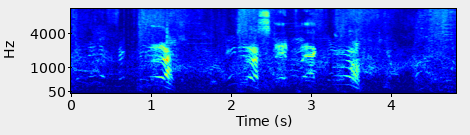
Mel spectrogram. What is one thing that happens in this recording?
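Creatures shriek in pain.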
